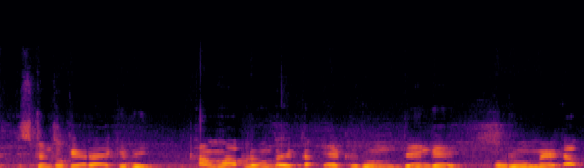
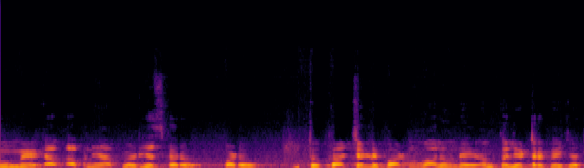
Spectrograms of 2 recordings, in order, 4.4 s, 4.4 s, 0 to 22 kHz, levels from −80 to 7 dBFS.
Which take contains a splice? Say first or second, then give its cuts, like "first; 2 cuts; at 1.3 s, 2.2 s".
second; 1 cut; at 2.1 s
